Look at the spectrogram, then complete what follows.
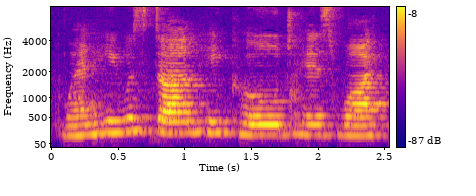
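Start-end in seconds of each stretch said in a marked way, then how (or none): none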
